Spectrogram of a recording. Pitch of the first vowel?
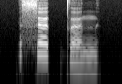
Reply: high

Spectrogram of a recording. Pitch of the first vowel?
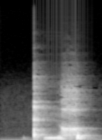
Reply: high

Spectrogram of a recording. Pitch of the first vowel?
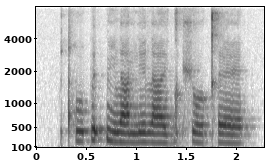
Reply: low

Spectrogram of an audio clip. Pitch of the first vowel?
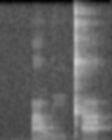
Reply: high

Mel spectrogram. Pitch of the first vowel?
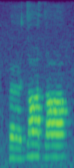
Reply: low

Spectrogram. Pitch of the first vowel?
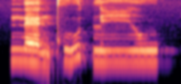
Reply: low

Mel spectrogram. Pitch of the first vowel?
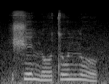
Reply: high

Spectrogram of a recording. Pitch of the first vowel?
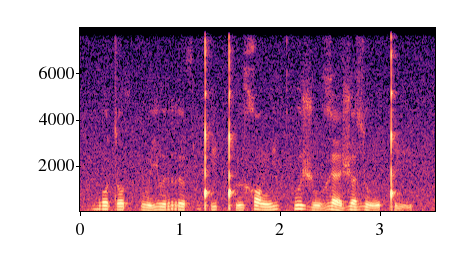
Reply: falling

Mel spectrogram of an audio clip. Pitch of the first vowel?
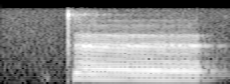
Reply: low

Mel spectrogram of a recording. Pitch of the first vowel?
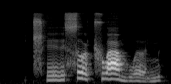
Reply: rising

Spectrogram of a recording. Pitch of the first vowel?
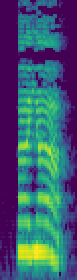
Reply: high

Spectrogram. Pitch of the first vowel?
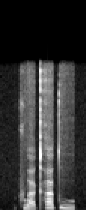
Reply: low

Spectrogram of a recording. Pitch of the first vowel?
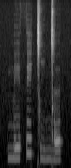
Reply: low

